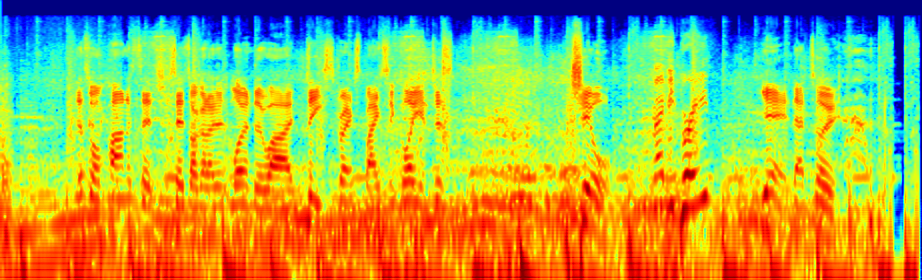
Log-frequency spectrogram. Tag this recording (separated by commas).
Car, Speech, Music, Vehicle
